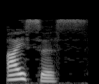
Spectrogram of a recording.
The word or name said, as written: isis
